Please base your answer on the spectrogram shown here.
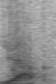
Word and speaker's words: Jap Creek: And I would just like to comment, the J in Norwegian is yap. They don't pronounce, they don't have a J. Okay. So Jap Creek. if they were a Norwegian family, it would be yap with a double P, so.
